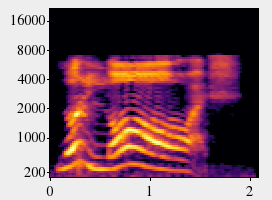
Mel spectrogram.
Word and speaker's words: l'horloge: But however, H is silent. So we move on to the next letter, which is O. So O is a vowel. It's supposed to be L apostrophe. L'horloge.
